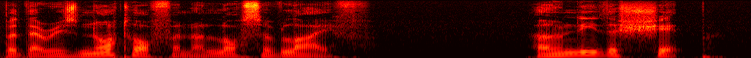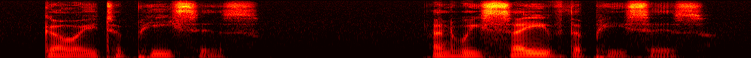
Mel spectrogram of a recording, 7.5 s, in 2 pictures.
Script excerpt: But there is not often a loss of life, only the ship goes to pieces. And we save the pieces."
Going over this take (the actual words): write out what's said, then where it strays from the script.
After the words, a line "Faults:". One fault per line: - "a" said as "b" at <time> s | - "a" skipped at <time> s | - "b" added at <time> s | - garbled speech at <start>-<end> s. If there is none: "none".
But there is not often a loss of life, only the ship goe to pieces. And we save the pieces."
Faults:
- "goes" said as "goe" at 4.0 s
